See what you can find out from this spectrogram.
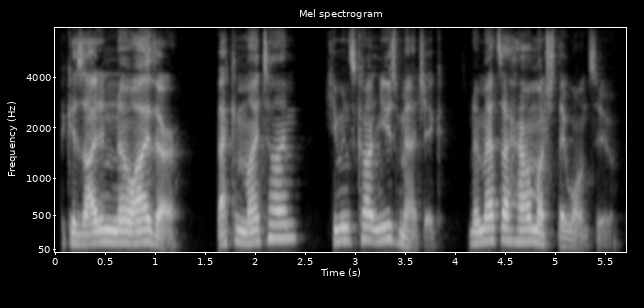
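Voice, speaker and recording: A man voicing a sullen, sarcastic, foul-mouthed human outcast in an audio drama, with a gruff, dry, grudging manner. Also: fairly high pitch, big pitch swings, moderate pace, pitched above the performer's own voice. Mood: matter-of-fact. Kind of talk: audio drama of fan fiction.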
